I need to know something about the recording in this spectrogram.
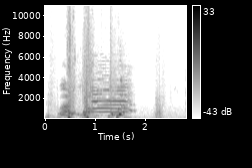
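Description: A goat bleats loudly.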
